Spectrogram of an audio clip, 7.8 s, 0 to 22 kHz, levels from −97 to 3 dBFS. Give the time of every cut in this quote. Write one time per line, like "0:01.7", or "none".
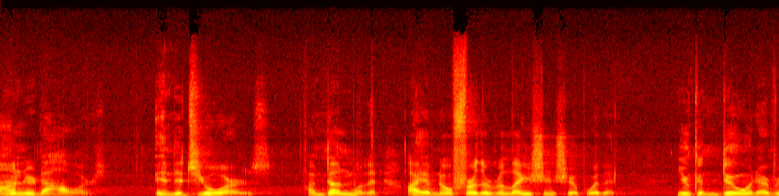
0:01.3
